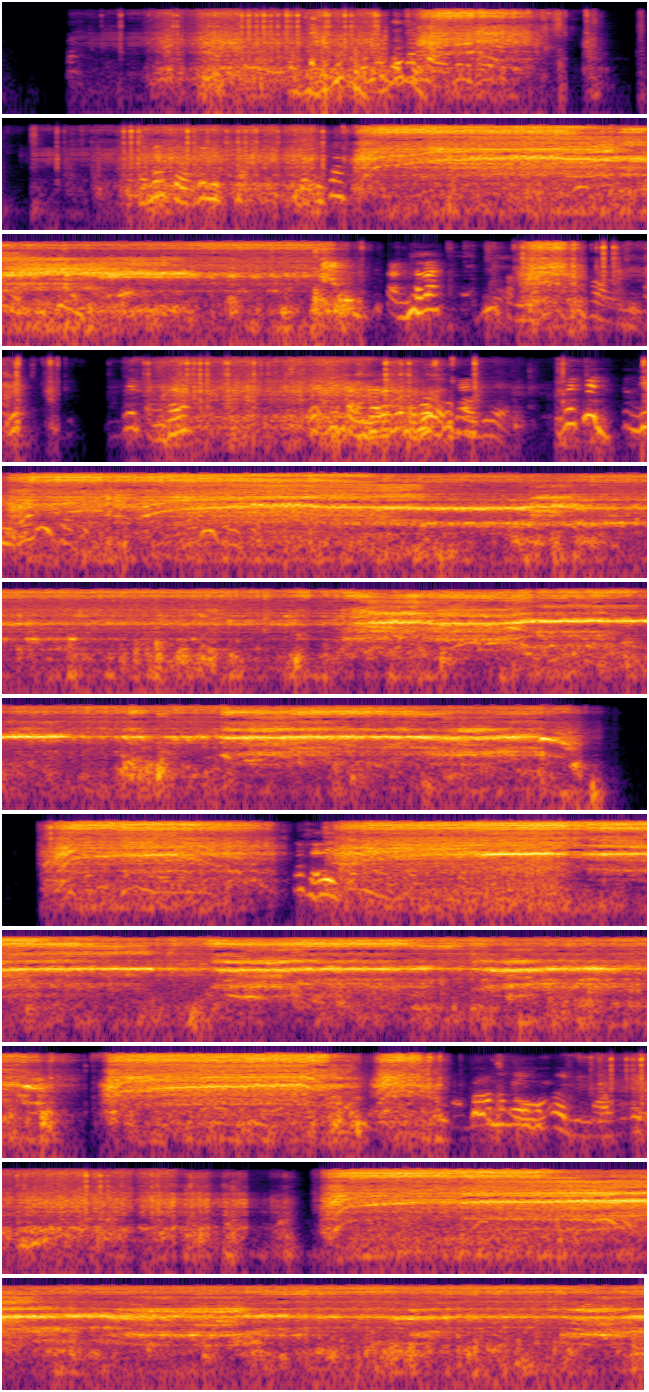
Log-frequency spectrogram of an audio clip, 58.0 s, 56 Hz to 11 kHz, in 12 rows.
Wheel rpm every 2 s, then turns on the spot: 10, 30, 10, 50, 180, 190, 50, 10, 20, 30, 160, 200, 200, 200, 230, 230, 160, 90, 130, 220, 230, 200, 140, 40, 20, 100, 220, 220, 230.
0-2 16-18 46-50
